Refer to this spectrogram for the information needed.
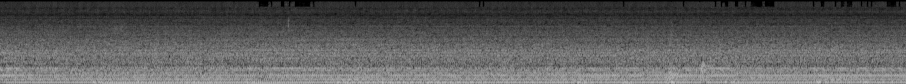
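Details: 2015 Mazda 3 GT Skyactiv engine started just after replacing spark plugs with OEM NGK: smooth, steady idle hum with even low drone, no ticks, misses or surging; healthy.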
